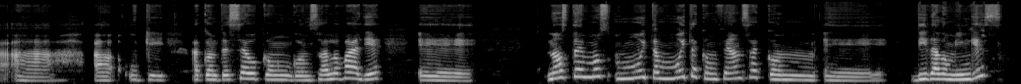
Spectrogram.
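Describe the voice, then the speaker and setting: A woman with an Ecuadorian accent speaks very slowly in a fairly high pitch, her voice swinging very widely up and down. The sound is dry and close, with no echo. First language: Spanish (speaking Portuguese). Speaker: sports journalist. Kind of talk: casual chat. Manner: halting, many filler sounds.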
